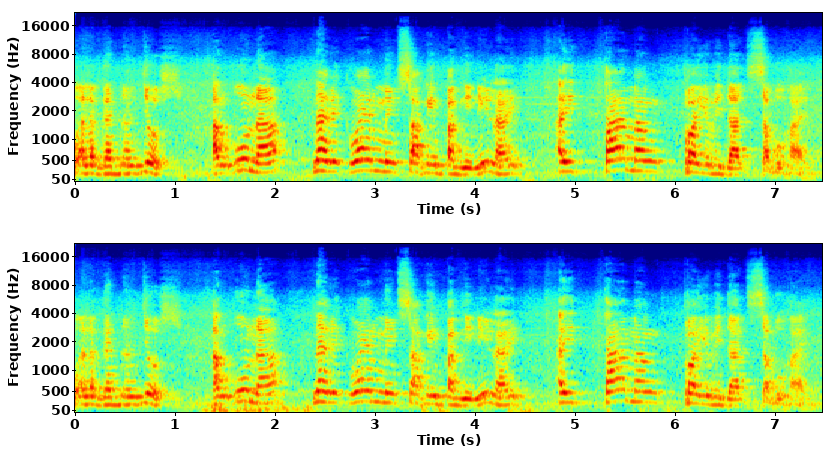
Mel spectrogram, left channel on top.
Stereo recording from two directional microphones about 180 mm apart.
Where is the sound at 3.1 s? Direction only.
20° right (ahead or behind).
